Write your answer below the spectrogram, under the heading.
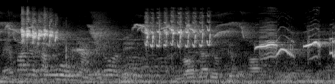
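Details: Oriental magpie-robin (Murai Kampung), a champion contest bird in the magpie-robin class at a 2018 song competition in Sri Aman, Sarawak, Malaysia, singing loud, rapid buzzy trills in two bursts, then clear whistled notes rising and falling, with faint background chatter.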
